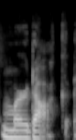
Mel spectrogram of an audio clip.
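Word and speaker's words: Murdaugh: And the first one is Murdoch. It is spelt Murdoch, but it is correctly pronounced Murdoch.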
